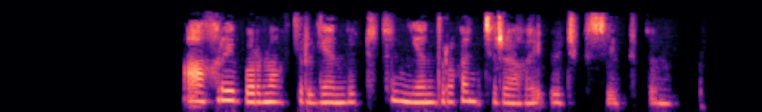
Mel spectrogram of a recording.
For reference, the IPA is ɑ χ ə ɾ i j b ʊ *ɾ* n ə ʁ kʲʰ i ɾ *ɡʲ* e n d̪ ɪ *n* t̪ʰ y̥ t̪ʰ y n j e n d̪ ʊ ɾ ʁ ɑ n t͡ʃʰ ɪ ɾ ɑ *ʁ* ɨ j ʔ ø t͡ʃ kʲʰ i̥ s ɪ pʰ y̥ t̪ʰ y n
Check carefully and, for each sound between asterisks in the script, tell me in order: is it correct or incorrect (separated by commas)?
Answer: correct, correct, incorrect, correct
